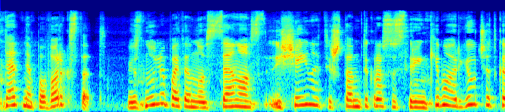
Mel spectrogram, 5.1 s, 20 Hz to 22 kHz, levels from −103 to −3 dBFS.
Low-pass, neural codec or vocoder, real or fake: 14.4 kHz; none; real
